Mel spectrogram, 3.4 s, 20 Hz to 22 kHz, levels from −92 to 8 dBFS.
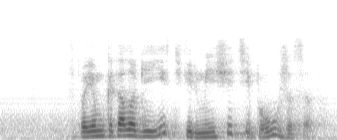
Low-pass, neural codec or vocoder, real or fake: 7.2 kHz; codec, 24 kHz, 0.9 kbps, DualCodec; fake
